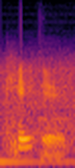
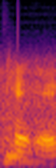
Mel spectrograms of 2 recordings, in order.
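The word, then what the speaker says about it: Keʻe: this one it's called k-a it's spelled k-e-e but it's pronounced k-a and that's where the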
